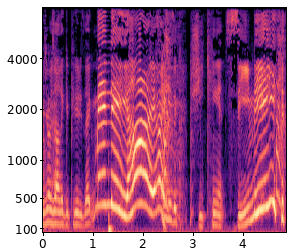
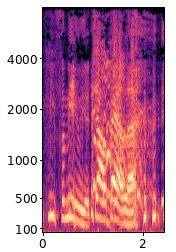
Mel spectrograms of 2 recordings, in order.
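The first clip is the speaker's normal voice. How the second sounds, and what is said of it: Good put-on Italian accent. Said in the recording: “You do a good Italian accent.”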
